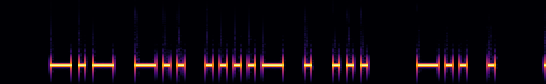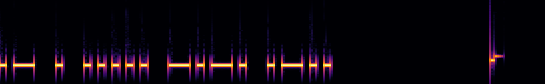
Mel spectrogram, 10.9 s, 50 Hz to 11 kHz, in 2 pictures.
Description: Morse code, heard as a keyed tone, about 17 wpm, 700 Hz. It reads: KD4ES DE AE5CL
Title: USA Callsign DE Callsign - 5 Characters - 17wpm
